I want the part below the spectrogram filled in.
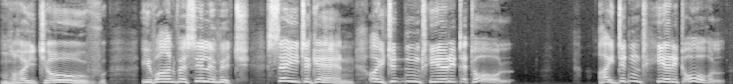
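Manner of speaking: put-on old father thrilled by a marriage proposal; delighted shock. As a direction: gasp as if you can't believe your ears. Chubukov stunned by proposal.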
